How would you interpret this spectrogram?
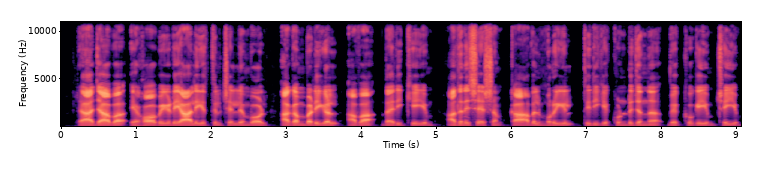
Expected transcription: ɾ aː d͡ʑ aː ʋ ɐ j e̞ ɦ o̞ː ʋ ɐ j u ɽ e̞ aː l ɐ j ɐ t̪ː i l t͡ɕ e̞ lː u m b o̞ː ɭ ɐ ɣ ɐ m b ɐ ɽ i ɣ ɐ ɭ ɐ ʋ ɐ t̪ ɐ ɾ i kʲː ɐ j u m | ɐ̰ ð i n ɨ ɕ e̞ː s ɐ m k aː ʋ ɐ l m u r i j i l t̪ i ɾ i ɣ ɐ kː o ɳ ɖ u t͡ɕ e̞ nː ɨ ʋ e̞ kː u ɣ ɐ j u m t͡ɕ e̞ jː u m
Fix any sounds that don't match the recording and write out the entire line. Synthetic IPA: ɾ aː d͡ʑ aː ʋ ɐ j e̞ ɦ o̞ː ʋ ɐ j u ɽ e̞ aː l ɐ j ɐ t̪ː i l t͡ɕ e̞ lː u m b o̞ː ɭ ɐ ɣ ɐ m b ɐ ɽ i ɣ ɐ ɭ ɐ ʋ ɐ d̪ ɐ ɾ i kʲː ɐ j u m | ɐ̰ ð i n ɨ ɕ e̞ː ʂ ɐ m k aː ʋ ɐ l m u r i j i l t̪ i ɾ i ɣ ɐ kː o ɳ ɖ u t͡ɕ e̞ nː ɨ ʋ e̞ kː u ɣ ɐ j u m t͡ɕ e̞ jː u m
